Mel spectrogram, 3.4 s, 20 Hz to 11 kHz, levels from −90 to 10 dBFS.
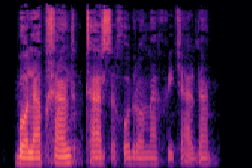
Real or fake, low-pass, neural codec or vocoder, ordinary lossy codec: real; 9.9 kHz; none; AAC, 64 kbps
